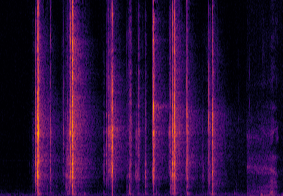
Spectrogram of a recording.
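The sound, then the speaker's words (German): A series of sharp metallic clicks and clacks from the bolt of an old World War II-era rifle being worked to load it, crisp, in quick uneven bursts, ending with a brief faint scrape. “So klingt es, wenn man ein altes Gewehr aus dem Zweiten Weltkrieg durchlädt.”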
